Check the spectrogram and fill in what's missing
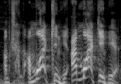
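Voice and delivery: put-on New York cabbie line in a broad Aussie accent. Streamer yelling back at YouTube in an Aussie accent. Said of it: "that's my Aussie accent".

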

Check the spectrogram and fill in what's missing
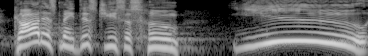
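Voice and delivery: "you" pushed high and loud; stress on you. Shown as a demonstration. Preacher stressing "you" to the crowd, loud and high. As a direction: hammer the word "you". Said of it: "in the Greek, that word "you" is the emphasis".

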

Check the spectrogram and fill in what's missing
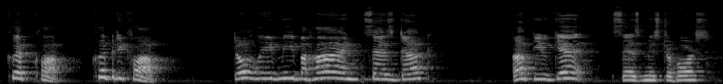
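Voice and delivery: usual speaking voice

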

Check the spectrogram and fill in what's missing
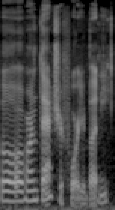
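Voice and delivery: badly faked Canadian accent sliding into Indian. Offering a teammate help in the game, bad Canadian accent. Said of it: "I tried doing a Canadian accent and it turned into a shitty Indian accent".

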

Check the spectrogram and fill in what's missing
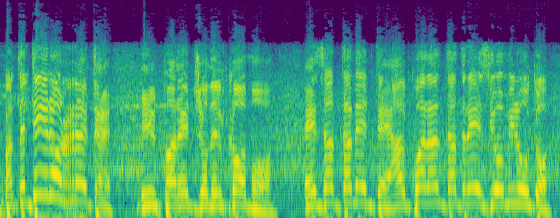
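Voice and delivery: excited goal call. Real, not acted. Equaliser scored, commentator erupts.

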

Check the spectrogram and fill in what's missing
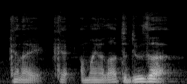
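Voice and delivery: ordinary delivery

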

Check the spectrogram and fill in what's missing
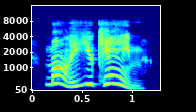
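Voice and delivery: high, loud, glad exclamation; glad greeting. A narrator's reading. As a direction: call out a surprised welcome. Greeting an arriving guest.

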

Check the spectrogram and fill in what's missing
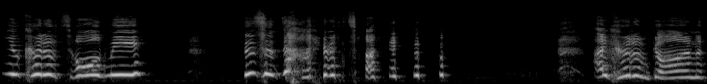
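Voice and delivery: half laughing, half crying. Real, not acted. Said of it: "I'm actually crying".

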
